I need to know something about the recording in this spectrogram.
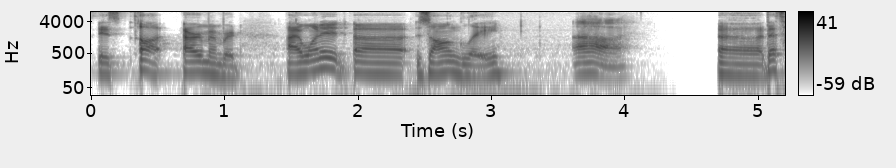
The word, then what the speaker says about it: Zhongli: I wanted Zhongli. Ah, That's how you say his name? It's Zhongli, yeah, right?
